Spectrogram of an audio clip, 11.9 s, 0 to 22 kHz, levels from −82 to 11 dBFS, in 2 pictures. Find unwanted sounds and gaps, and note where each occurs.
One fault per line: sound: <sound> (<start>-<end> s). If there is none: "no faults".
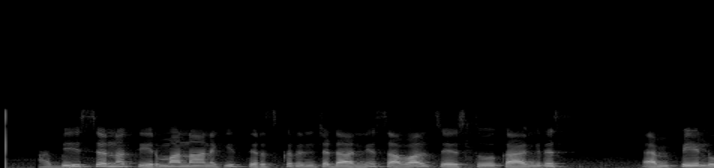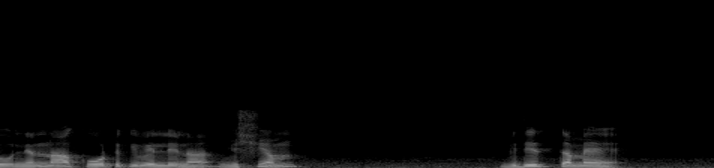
no faults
